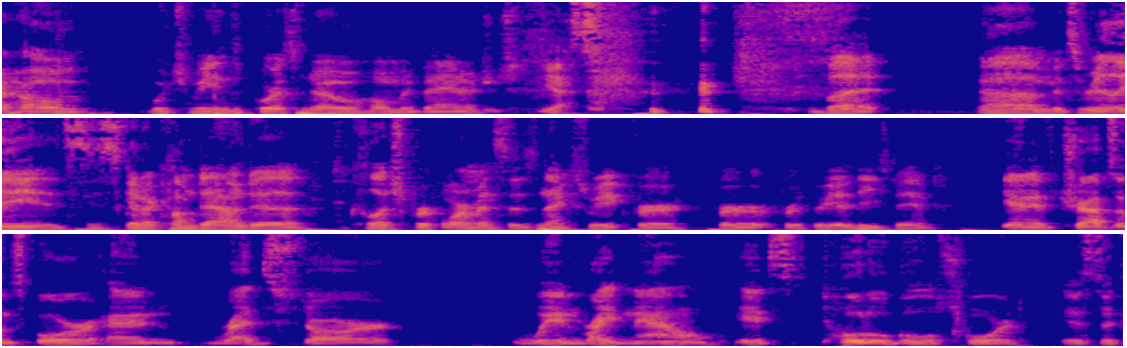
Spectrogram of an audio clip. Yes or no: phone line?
no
